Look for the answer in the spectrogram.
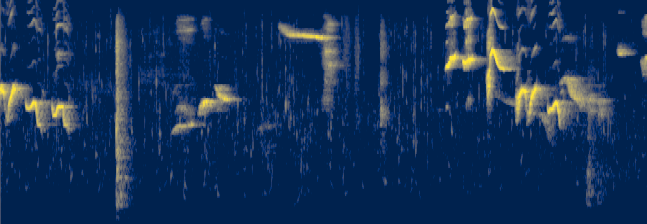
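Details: Orange-headed thrush singing in the morning, used as a lure for other birds: fast, varied phrases of high whistles, slurred sweeps and chattering notes in quick bursts, with a sharp click partway through.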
